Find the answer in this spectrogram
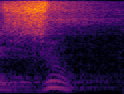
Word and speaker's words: joug: C'est pourquoi je prononce « g », pour que vous compreniez que ce n'est pas la joue, c'est le joug.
